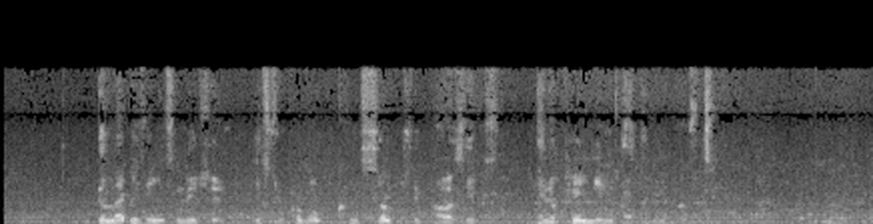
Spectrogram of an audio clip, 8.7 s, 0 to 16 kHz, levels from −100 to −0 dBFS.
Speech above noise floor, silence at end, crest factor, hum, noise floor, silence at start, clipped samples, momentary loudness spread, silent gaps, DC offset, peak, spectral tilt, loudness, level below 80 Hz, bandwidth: 20 dB; 0 s; 20 dB; none; -45 dBFS; 0.05 s; under 0.1%; 20 LU; none; under 0.1%; -6 dBFS; -4.5 dB/octave; -25 LUFS; -52 dBFS; 11.5 kHz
